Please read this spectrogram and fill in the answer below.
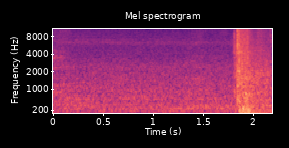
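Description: The door of a 1953 Oldsmobile Holiday 88 being shut with a single loud thump near the end, over a steady hiss of room noise.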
